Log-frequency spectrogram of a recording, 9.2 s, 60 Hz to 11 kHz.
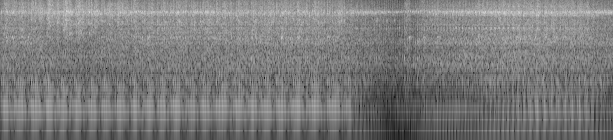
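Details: Freshly rebuilt Cummins diesel in Case 1840, new injectors, rebuilt pump timed 12° BTDC: uneven loping beat about three or four per second, dipping as revs drop; misfire, balance test suggests cylinders 1 and 2, cause unconfirmed.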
